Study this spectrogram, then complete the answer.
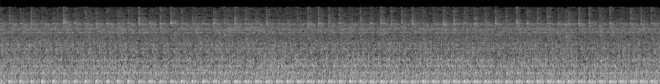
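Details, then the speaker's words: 1970 John Deere 140 H3 garden tractor single-cylinder, just after replacing a severely leaking blown head gasket: even, steady thump at low idle, no knocks or misses; runs good and quiet, left running out of gas before oil change. "That thing just fired right up like I just mowed the lawn with it. That thing runs just as good and quiet as the other one does."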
